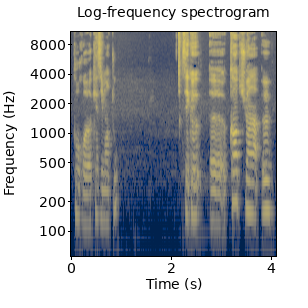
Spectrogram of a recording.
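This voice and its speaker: A French man with a French accent giving a casual spoken lesson on English verbs, halting, with many fillers and restarts. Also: fairly high pitch, a bit bright. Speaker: English teacher, channel host.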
